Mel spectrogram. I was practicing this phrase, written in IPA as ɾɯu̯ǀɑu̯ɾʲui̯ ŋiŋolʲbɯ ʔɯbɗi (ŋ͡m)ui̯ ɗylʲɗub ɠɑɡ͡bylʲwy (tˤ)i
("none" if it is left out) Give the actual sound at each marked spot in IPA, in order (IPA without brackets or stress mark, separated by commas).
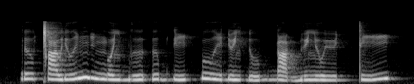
k͡p, tː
